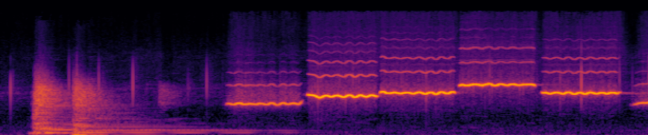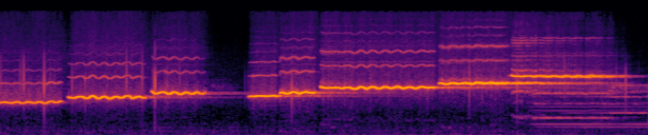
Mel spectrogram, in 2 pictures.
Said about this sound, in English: Let that whistle be your signal for the Signal Oil program, The Whistler, each Sunday night at the same time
